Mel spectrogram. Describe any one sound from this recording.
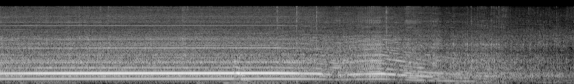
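An electric mixer whirs loudly and steadily, then winds down.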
